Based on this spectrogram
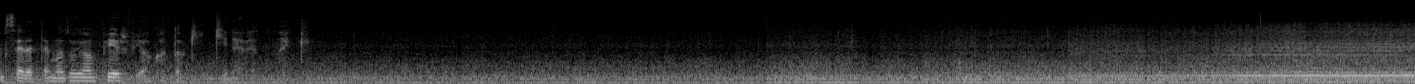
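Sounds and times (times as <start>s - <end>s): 
speech: 0.1s - 2.7s
police motorcycle engine droning while following a car: 3.1s - 14.1s.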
